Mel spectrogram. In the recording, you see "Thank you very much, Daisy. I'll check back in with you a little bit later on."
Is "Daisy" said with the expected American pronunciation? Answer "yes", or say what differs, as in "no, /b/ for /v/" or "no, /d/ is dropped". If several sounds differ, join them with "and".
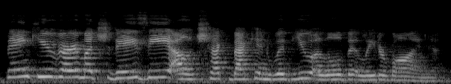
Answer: yes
